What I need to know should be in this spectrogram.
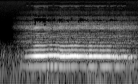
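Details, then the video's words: Whale sounding a long, steady, organ-like tone rich in overtones that swells in and holds an even pitch for over two seconds, with a low rumbling background. "Real Whale Sounds"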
